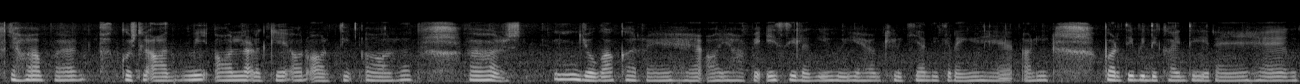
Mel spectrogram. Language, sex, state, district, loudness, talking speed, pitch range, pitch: Hindi, female, Chhattisgarh, Rajnandgaon, -26 LUFS, 140 wpm, 180-200 Hz, 185 Hz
